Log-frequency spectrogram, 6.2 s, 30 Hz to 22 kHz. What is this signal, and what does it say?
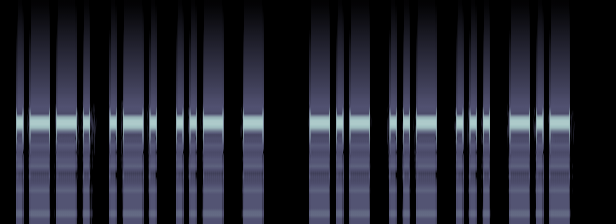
Morse code, heard as a keyed tone, about 18 wpm, 600 Hz. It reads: PRUT KUSK
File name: Korte ord DK 18wpm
